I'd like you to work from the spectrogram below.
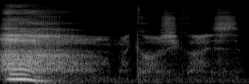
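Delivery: big sigh, then a near-whisper; exhausted dismay. Real, not acted. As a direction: sigh it out and let the voice sink away. Upset over losing all her files.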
